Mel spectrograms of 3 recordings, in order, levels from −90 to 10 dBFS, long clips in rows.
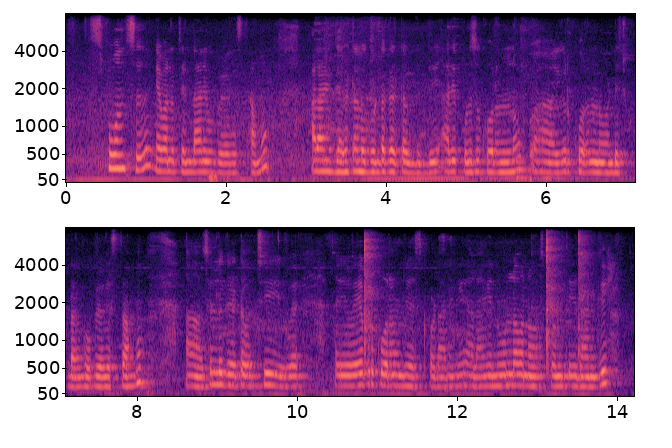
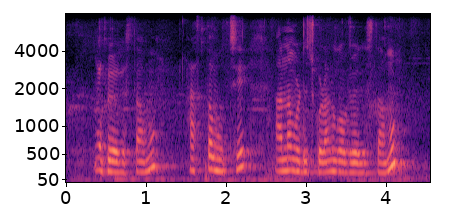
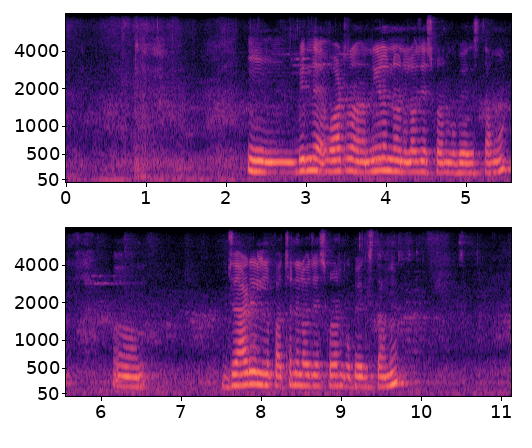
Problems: constant background noise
